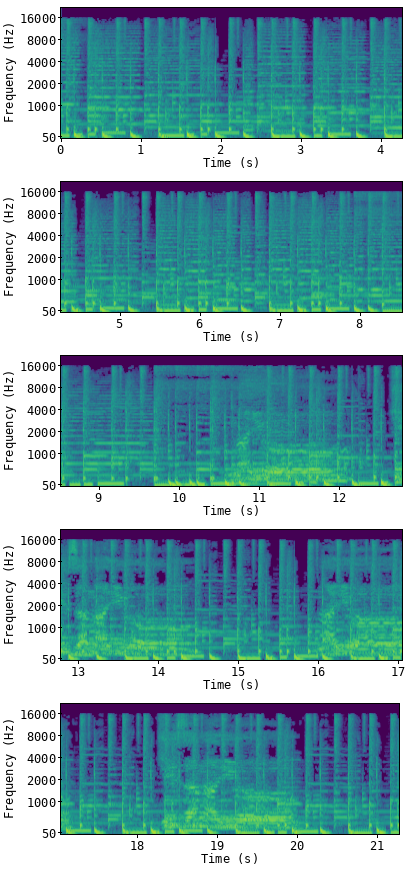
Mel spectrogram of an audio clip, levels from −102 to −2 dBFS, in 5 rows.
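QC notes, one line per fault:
12.23 s, damaged data in a compressed stream: a brief glitch cuts into the sound for about 16 ms. Part of the compressed data at this point is corrupt, so the decoder cannot read that frame correctly. It loses sync and searches forward for the next valid frame header. The garbled frame comes out as a short glitch.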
